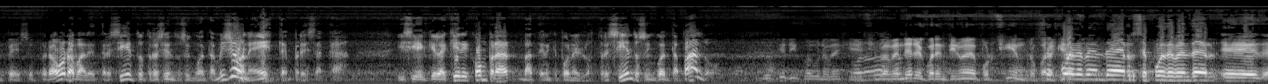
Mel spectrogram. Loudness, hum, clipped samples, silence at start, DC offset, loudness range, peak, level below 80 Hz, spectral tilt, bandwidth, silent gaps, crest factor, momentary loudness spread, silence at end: -14 LUFS; none; under 0.1%; 0 s; under 0.1%; 7 LU; 0 dBFS; -56 dBFS; -4 dB/octave; 16.5 kHz; none; 14 dB; 19 LU; 0 s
